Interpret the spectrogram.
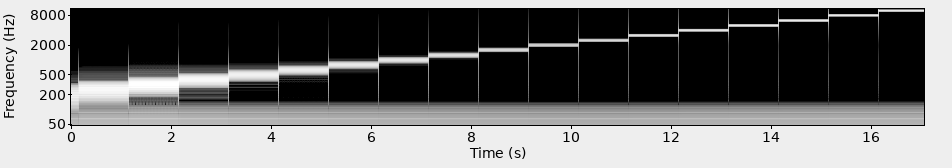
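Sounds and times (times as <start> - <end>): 
processed multisine tone: 0.2 - 8.2, 14.2 - 17.0.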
